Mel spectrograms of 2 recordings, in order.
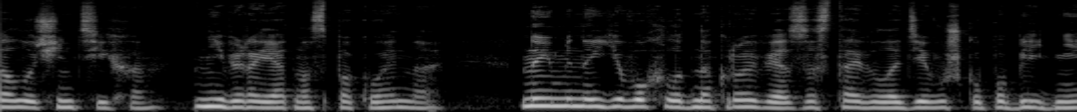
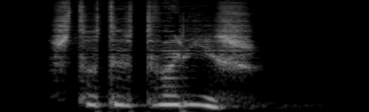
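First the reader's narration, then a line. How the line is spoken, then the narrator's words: Hiss. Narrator (Russian): прошипела она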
